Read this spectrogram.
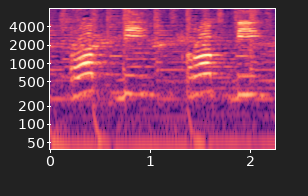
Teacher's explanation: Robbi ro yang dibaca tafkhim karena ro berharokat fathah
